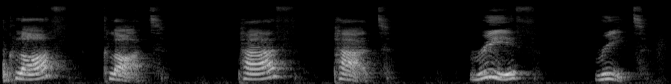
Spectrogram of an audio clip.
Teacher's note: The voiceless or the unvoiced TH becomes T.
